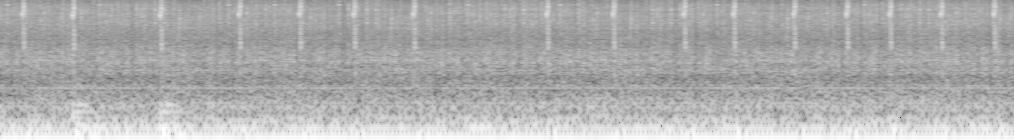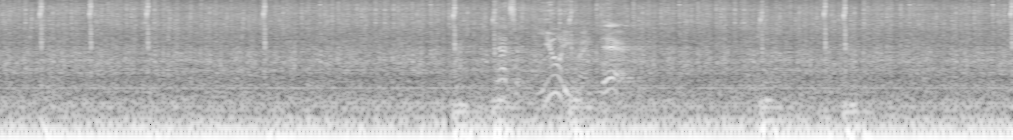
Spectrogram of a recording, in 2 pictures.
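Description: Short menu clicks tick at a steady pace.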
